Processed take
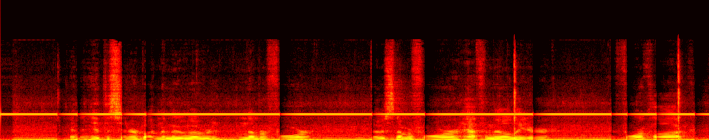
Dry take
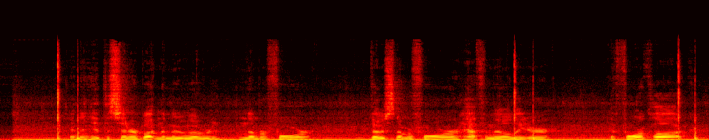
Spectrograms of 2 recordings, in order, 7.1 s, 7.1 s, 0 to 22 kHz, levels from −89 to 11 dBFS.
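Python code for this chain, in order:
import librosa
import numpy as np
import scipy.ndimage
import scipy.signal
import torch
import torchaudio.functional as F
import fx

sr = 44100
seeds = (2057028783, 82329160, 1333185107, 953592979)

y = x + 10.0 ** (-31.0 / 20.0) * np.sin(2.0 * np.pi * 4100.0 * np.arange(len(x)) / sr)
y = fx.auto_swell(y, sr, attack_ms=194.0)
y = F.gain(torch.from_numpy(y), 8.0).numpy()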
